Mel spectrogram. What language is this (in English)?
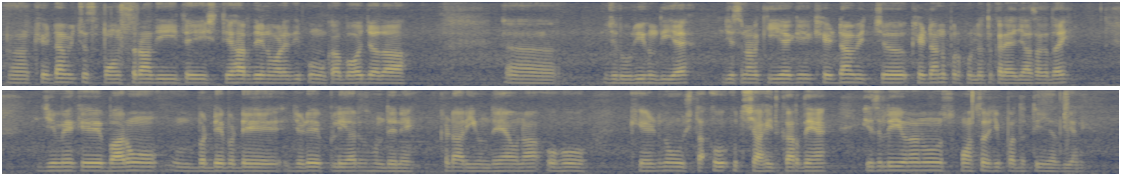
Punjabi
